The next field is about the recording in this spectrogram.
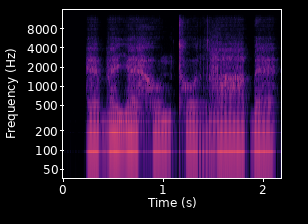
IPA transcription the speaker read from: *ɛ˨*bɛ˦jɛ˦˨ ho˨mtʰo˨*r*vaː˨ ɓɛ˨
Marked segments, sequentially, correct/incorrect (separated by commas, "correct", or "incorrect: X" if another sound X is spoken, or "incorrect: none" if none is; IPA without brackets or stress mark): correct, correct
